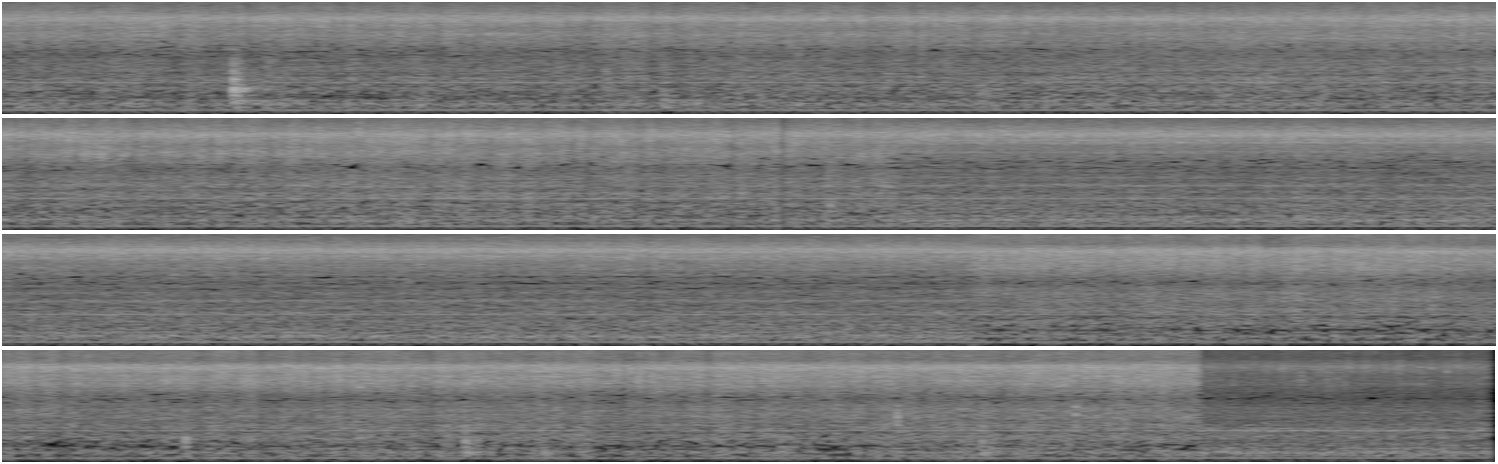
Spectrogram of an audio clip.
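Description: Sliced onions sizzling in vegetable oil in a frying pan: a steady hiss that drops off sharply near the end.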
